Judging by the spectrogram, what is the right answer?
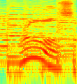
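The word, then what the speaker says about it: Rouxls: It's pronounced rules.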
